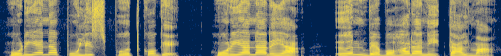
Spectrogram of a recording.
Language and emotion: Santali, neutral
